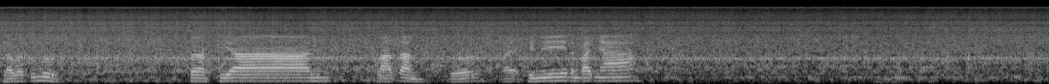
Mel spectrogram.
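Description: Water trickles and splashes over rocks nearby.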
